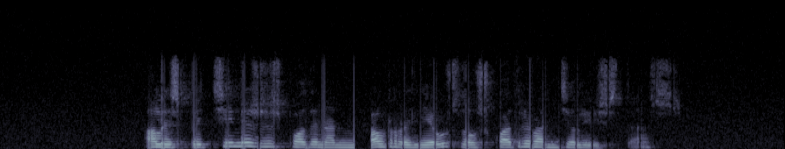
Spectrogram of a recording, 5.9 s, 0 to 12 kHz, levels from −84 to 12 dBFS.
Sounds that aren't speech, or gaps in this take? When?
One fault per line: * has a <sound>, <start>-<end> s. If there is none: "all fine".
* has a dropout, 2.7-2.8 s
